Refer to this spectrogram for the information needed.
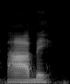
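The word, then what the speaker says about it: Bhabie: Because the way that it's spelled does make you want to say it like Ba. – Bobby.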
